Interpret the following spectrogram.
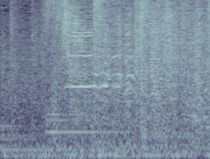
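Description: Dramatic title music with a horse's whinny laid over it as a sound effect.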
